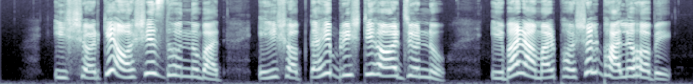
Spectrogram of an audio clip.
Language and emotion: Bengali, happy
